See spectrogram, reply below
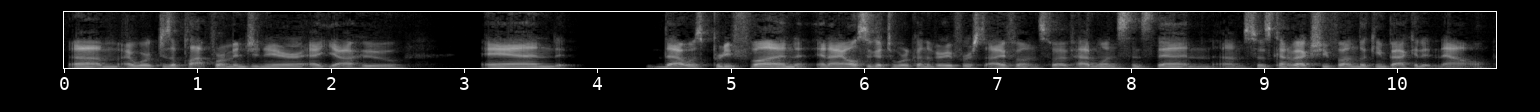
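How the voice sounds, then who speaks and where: A man in his thirties from the United States, a startup founder guest telling his story in a relaxed, casual way with plenty of fillers. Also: on the low side, brisk. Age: 30s. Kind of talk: casual podcast interview.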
